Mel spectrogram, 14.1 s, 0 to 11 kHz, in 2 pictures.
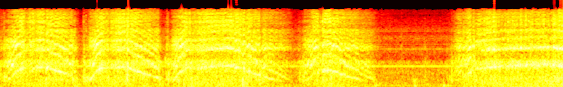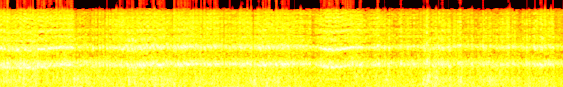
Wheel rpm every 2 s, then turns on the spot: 90, 90, 30, 200, 220, 230, 230.
none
